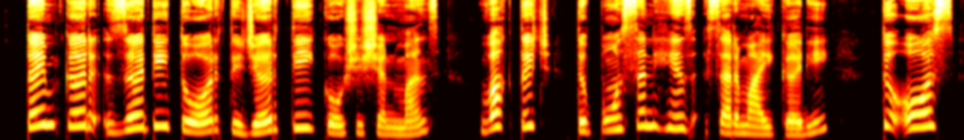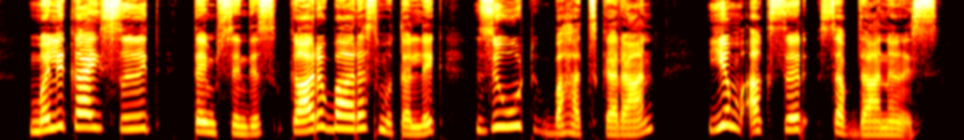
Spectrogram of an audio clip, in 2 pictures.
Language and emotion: Kashmiri, neutral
